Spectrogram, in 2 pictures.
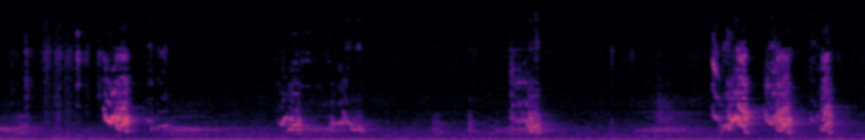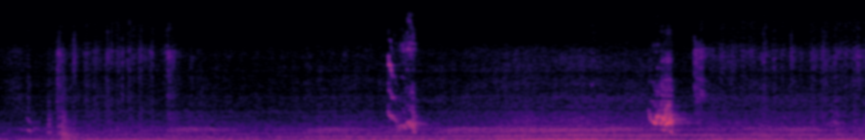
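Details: Lovebirds singing: a few shrill, sharp chirps spaced irregularly, some in quick pairs, over a steady low rumble and faint background hum.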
